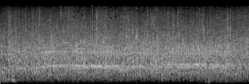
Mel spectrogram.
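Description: Steady audience applause, a dense wash of many hands clapping at an even loudness throughout, with no talking over it.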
